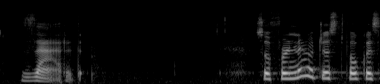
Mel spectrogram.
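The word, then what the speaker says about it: زرد: So the word is zard. It means yellow, the color. This is ze, this is re, and this is dal. Zard.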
